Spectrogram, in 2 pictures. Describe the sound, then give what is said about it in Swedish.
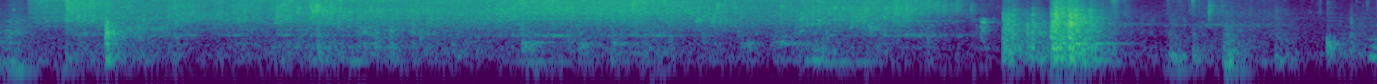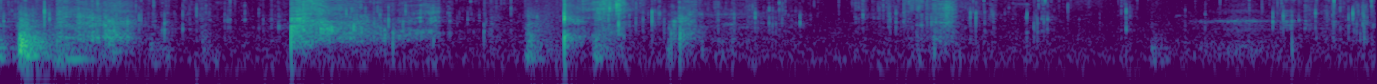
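Running tap water pours steadily for several seconds with clattering of dishes as someone washes up, then the flow stops and scattered clinks and knocks of crockery follow. No one speaks. “Jag ska gå diska här bara så ska jag hacka.”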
